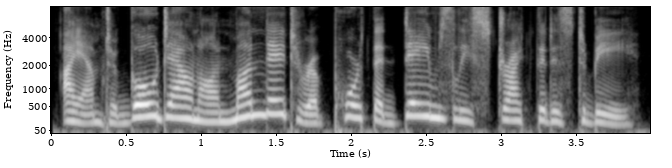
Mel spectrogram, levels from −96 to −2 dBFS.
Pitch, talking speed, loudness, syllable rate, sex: 215 Hz, 240 wpm, -18 LUFS, 5.5 syllables/s, female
